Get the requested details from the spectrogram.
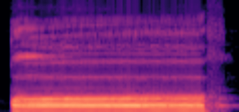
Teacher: جتنا آپ نے با اور تا کو کھینچ کے پڑھا تھا اتنا ہی فا کو کھینچ کے پڑھیں گے. قاف کا مخرج ہے زبان کی جڑ کی ابتدا اور اس کے مقابل اوپر کے تالو سے ادا ہوتے ہیں. قاف، زبان کی جڑ کی ابتدا جہاں سے شروع ہو رہا ہے اس کے مقابل اوپر کے تالو سے ادا ہوتے ہیں اور موٹی آواز سے پر پڑھا جاتا ہے.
